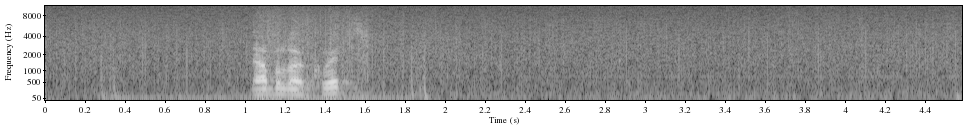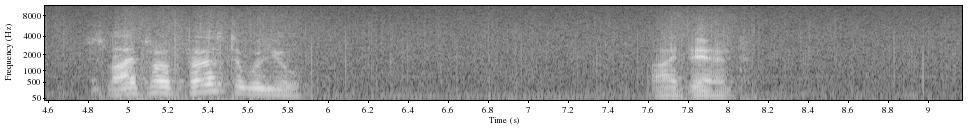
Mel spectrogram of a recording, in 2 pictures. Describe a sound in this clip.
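A young man speaks in short, calm phrases nearby.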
